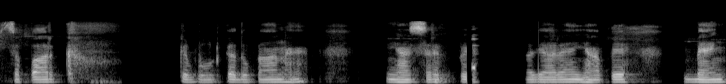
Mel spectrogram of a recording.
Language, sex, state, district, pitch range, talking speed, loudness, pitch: Hindi, male, Bihar, Sitamarhi, 110-115 Hz, 125 wpm, -21 LUFS, 115 Hz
